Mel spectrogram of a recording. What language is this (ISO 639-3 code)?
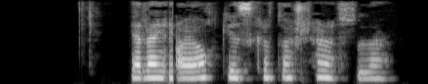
uzb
